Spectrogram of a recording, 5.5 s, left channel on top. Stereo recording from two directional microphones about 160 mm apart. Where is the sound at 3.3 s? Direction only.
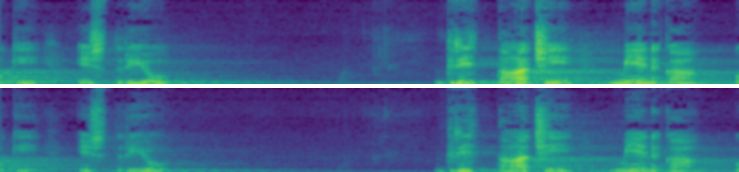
35° left (ahead or behind).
